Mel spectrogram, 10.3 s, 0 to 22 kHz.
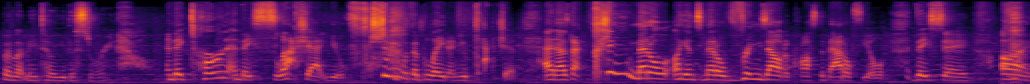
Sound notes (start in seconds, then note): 3.6 blade slicing; 6.1 metallic clanging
